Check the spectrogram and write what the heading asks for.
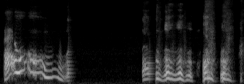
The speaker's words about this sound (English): Barking.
